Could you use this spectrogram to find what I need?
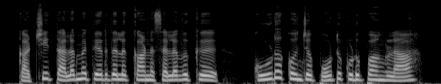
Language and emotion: Tamil, sad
